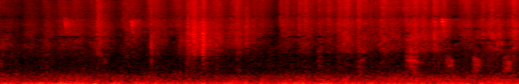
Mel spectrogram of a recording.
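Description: Faint rustling in brush and dry leaves, with scattered soft crackles.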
